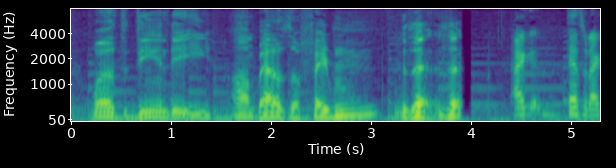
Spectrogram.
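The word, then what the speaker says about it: Faerûn: You know, I don't even know why I try to do pronunciations and stuff like that. Try to act like I'm right. So I said Faerun. It's Faerun, Renee.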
